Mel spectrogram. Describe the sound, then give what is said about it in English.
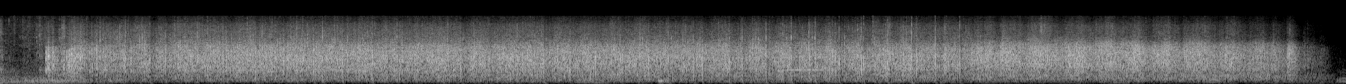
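Sustained, loud applause from a large audience, a dense wash of many hands clapping steadily for over twelve seconds before cutting off at the end, with no voices rising above it. “Thank you very much, but I think George and I should be applauding you.”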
